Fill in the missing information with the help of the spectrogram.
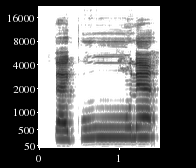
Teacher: تا کو باریک پڑھیں گے، کاف کے ساتھ واو مدہ ہے تو کاف کو ہم 2 سیکنڈ تک لمبا کریں گے، اور نون کو لمبا نہیں کرنا۔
